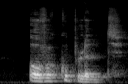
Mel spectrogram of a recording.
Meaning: present participle of overkoepelen
- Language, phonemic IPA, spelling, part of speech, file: Dutch, /ovərˈkupələnt/, overkoepelend, verb / adjective, Nl-overkoepelend.ogg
